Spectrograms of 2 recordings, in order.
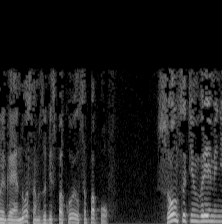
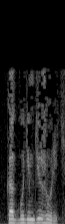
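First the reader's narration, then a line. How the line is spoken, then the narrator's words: Plain. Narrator (Russian): спросил я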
